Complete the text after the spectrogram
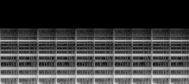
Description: extra_life.wav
